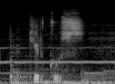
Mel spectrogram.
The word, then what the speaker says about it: circus: Kirkus. Circus. For people who don't insist on pronouncing Latin words in the classical Latin pronunciation like me.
